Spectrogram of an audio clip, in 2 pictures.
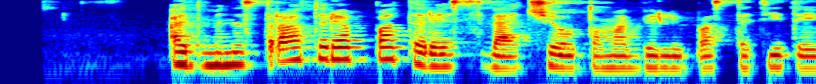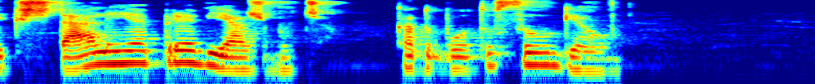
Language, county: Lithuanian, Kaunas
